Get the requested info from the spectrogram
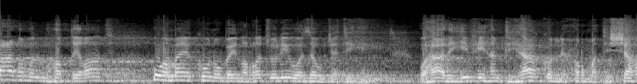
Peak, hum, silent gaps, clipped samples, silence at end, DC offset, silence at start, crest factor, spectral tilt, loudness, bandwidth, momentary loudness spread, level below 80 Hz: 0 dBFS; none; none; 1%; 0 s; under 0.1%; 0 s; 10 dB; -7 dB/octave; -10 LUFS; 9.4 kHz; 7 LU; -38 dBFS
